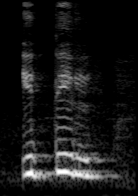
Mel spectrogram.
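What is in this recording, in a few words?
Santali female fat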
